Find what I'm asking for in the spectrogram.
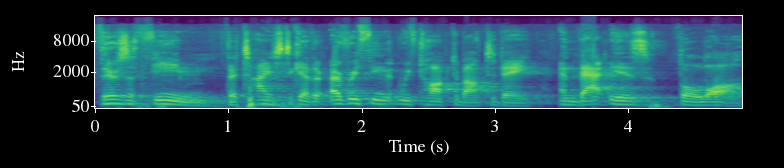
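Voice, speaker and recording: A man talks with audible room echo around him. Noticeable background noise runs underneath. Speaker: congressional candidate, lawyer. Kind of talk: candidate forum closing statement. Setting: stage with audience. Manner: fast.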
